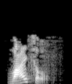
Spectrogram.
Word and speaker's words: vital: 这里的字母 I 要读作它的本音 I，而字母 A 在这里不发音， vital， vital。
